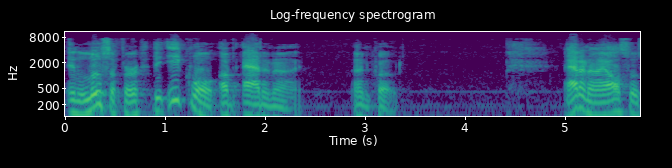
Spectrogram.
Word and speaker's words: Adonai: would adonai the god of the christians and the jews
